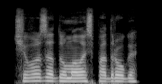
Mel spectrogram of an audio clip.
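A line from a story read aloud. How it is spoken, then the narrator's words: Cheerful question. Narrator (Russian): весело спросила Кристина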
